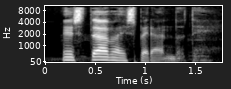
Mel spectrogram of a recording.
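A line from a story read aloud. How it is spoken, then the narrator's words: Murmured. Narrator (Spanish): murmuró Gedeón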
